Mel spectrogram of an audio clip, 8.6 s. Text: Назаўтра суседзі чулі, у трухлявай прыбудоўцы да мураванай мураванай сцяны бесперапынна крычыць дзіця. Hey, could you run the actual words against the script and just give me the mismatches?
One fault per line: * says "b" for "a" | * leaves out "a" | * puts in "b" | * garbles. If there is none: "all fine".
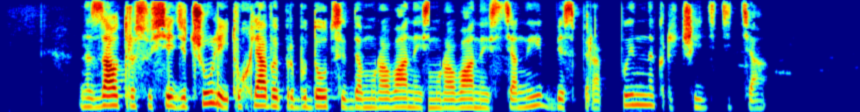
all fine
